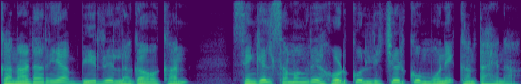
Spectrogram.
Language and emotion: Santali, fearful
